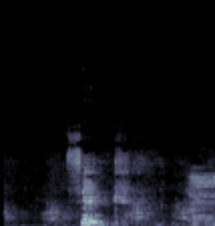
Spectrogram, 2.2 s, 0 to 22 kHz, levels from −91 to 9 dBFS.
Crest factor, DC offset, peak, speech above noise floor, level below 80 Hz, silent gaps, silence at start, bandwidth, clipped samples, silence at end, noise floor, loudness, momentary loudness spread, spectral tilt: 20 dB; under 0.1%; -10 dBFS; 26 dB; -82 dBFS; none; 0.45 s; 9.4 kHz; under 0.1%; 0 s; -53 dBFS; -27 LUFS; 23 LU; -2 dB/octave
